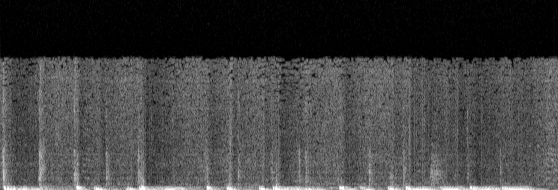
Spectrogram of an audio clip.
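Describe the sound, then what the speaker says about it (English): A deep, thumping bass line sampled from a vinyl record plays alone, its low notes pulsing in a steady groove with a slightly muffled, recorded quality. "So this is kind of what it sounds like, you know, just the bass line as it was on the record."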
